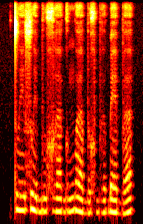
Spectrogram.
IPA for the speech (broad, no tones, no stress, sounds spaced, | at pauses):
tʷ eː sʷ e b uː xʷ ɦ ɐː ɡʷ ɐ ŋʷ ɐː b ɐ xʷ bʱ ɵ ɓ ɛ b ɐ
